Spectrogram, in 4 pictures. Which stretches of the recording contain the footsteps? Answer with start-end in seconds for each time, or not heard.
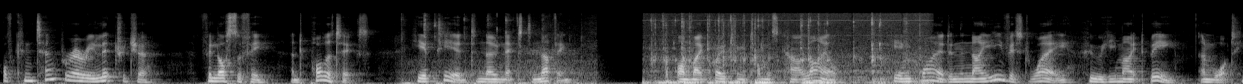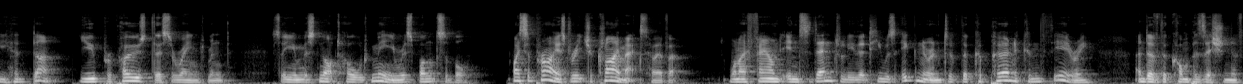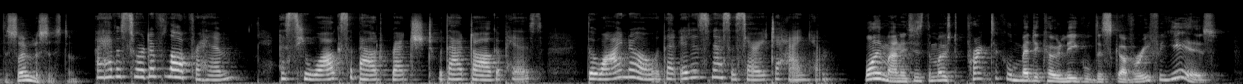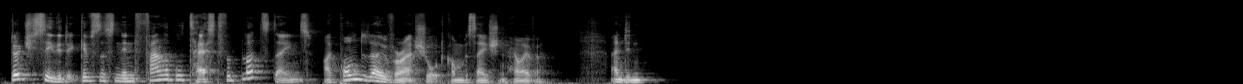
not heard.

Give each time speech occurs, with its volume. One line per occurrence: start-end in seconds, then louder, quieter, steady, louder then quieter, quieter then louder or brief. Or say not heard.
0.0-5.9 steady
6.7-43.7 steady.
